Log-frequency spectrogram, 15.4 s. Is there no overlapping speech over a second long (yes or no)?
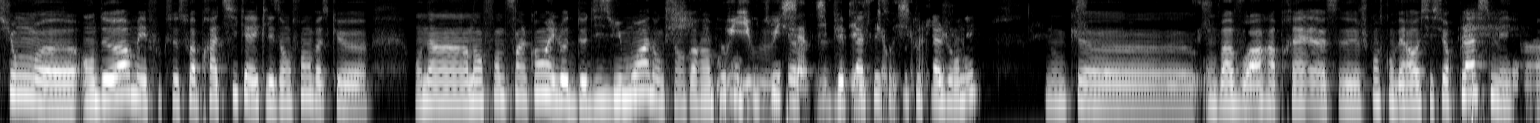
no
